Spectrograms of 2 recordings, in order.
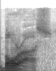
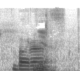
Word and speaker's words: Borås: The A is pronounced like the A in all. Oh, in Borås. – Borås.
